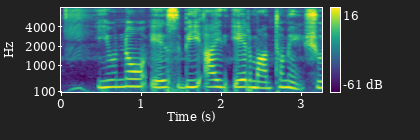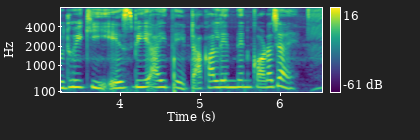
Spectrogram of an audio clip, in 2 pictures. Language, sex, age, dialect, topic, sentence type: Bengali, female, 25-30, Standard Colloquial, banking, question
